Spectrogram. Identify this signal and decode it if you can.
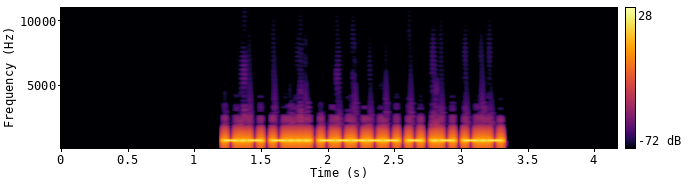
Morse code, heard as a keyed tone, about 40 wpm, 700 Hz. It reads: KB0TAK
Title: USA Call Signs Repeated 3x 40wpm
